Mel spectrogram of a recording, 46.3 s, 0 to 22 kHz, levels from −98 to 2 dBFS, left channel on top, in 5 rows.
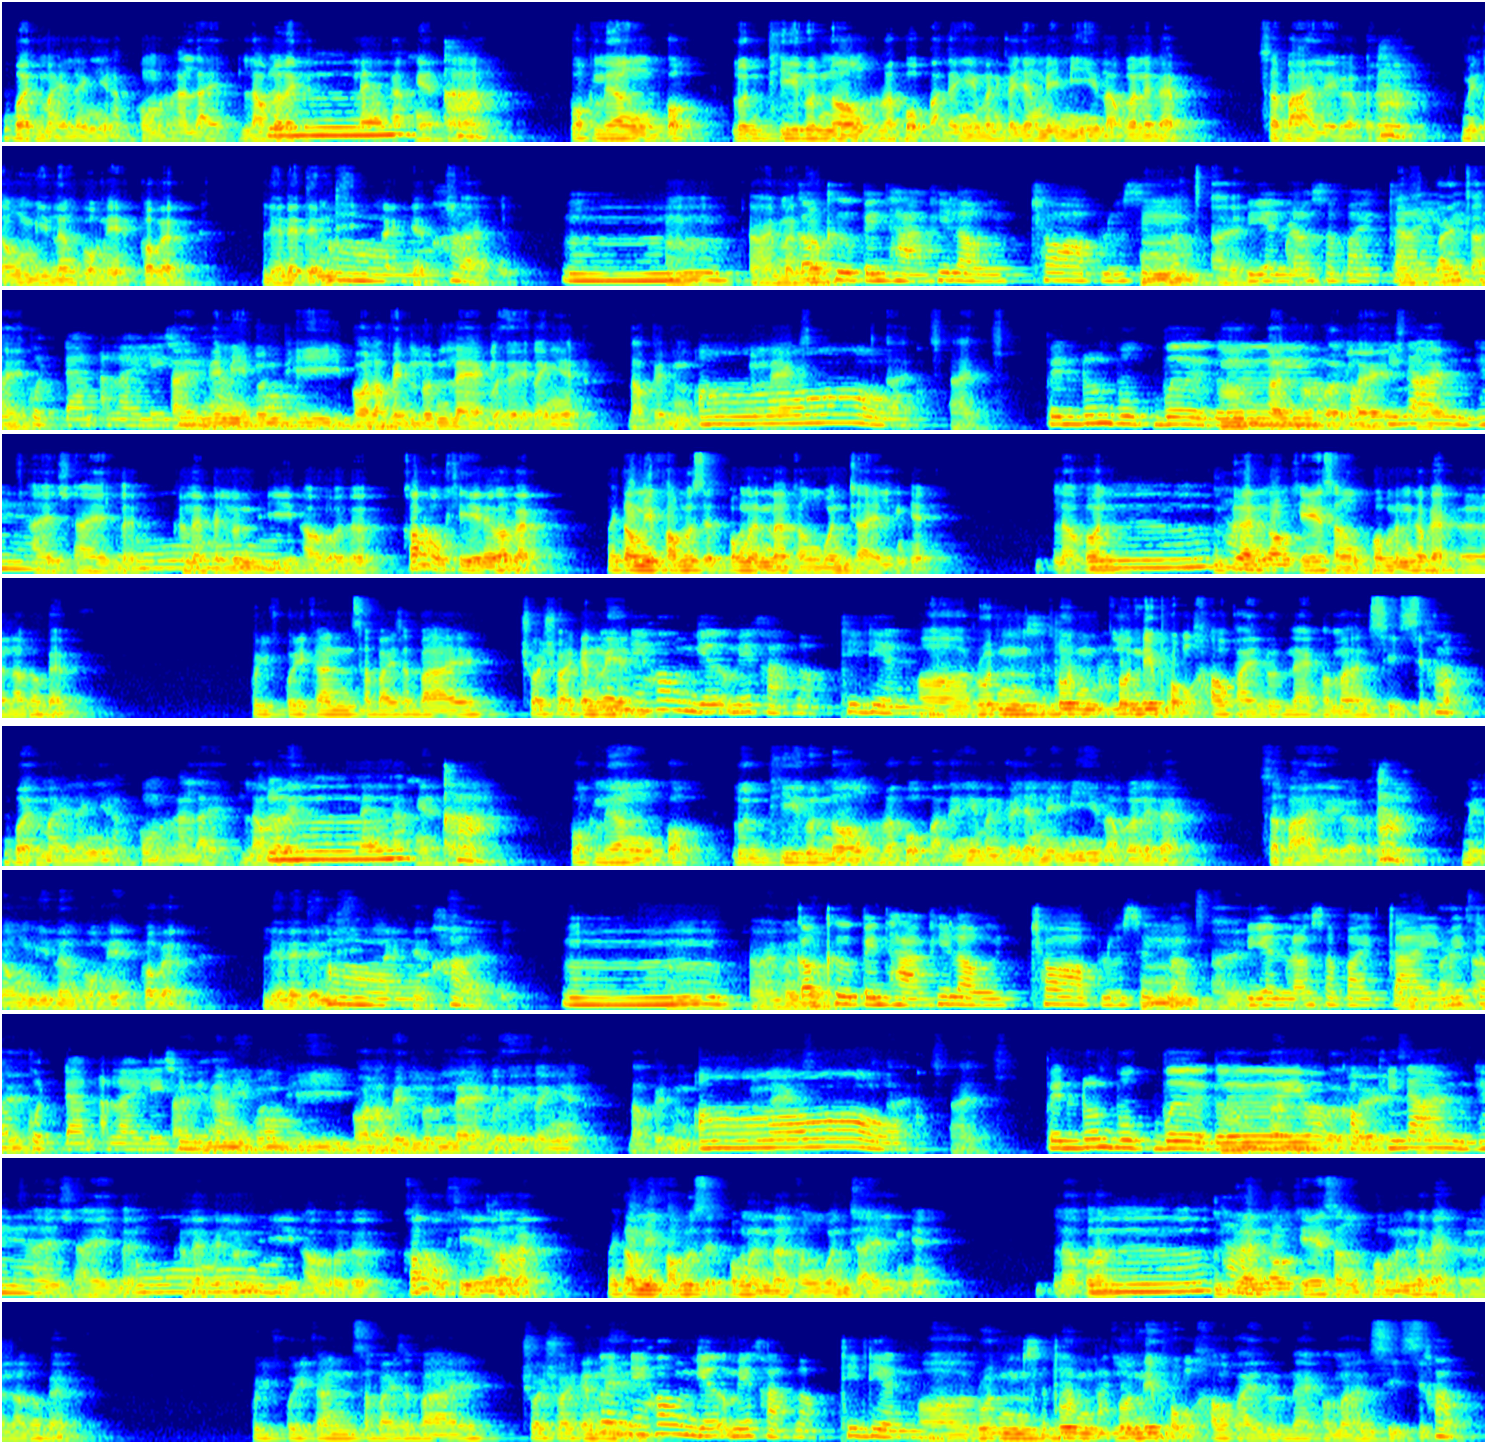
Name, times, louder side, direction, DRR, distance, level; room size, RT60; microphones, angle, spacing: voice 1, 0.1-1.8 2.2-3.0 3.6-4.3 4.6-7.4 7.9-8.8 9.1-10.4 10.9-11.4 12.1-12.3 13.4-13.6 13.9-14.4 16.4-17.4 18.0-18.7 19.6-22.1 22.4-22.9 23.2-23.5 24.5-24.6 26.1-27.5 28.0-28.6 28.9-31.1 31.6-33.6 34.4-34.8 35.4-37.5 38.6-41.0 42.8-45.9, left 2 dB, 80° left, 7 dB, 1.0 m, -27 dB
voice 2, 1.6-3.1 8.6-8.8 11.3-12.2 12.8-13.8 14.2-16.7 17.0-20.5 22.9-24.2 25.1-28.2 28.6-29.6 30.9-31.1 34.6-35.7 40.8-43.0 43.7-44.0 46.0-46.1, right 2 dB, 35° right, 8 dB, 0.7 m, -27 dB
6.9 x 3.7 x 4.0 m, 0.41 s
head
